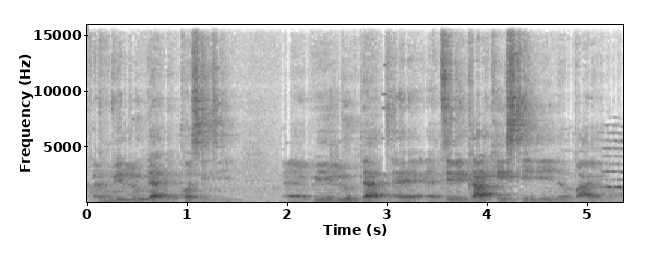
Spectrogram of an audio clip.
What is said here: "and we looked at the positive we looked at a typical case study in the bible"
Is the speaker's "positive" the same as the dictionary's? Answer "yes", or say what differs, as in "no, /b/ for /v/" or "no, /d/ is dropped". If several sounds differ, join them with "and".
no, /s/ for /z/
